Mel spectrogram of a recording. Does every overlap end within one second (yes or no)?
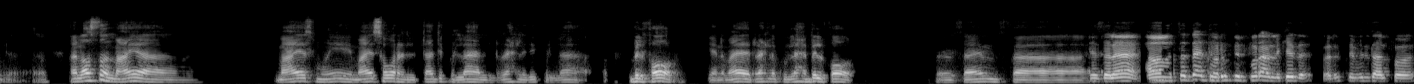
yes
